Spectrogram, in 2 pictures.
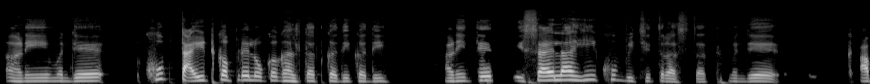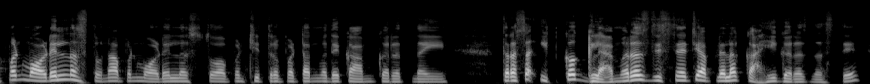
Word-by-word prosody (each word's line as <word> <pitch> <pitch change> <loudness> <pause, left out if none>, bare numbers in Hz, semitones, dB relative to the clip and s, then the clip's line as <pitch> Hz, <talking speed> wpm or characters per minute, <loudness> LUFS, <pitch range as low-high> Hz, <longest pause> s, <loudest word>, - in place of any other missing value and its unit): आणि 150 +2 -2
म्हणजे 155 +2 +1 0.4
खूप 245 +1 -3
टाईट 175 +4 +5
कपडे 205 -1 +3
लोकं 185 -1 -1
घालतात 160 -1 0
कधी-कधी 145 -1 -3 0.6
आणि 150 +2 -2
ते 185 +1 +5
दिसायलाही 195 +4 +4
खूप 215 -6 -9
विचित्र 155 -1 -7
असतात. 125 +1 -10 0.2
म्हणजे 145 0 -2 0.8
आपण 210 +1 +1
मॉडेल 185 0 +5
नसतो 180 -7 -2
ना. 160 +3 -2
आपण 160 +1 -4
मॉडेल 140 -2 -3
नसतो- 145 +1 -8
आपण 135 +3 -9
चित्रपटांमध्ये 145 -1 -5
काम 130 -2 -4
करत 135 -3 -7
नाही. 125 -1 -8 0.6
तर 180 - +5
असं 180 - +4
इतकं 210 +4 +2
ग्लॅमरस 160 +9 +4
दिसण्याची 185 +2 0
आपल्याला 170 +1 +5
काही 145 +3 -3
गरज 125 -3 -3
नसते. 115 - -8
155 Hz, 125 wpm, -23 LUFS, 140-185 Hz, 0.8 s, टाईट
